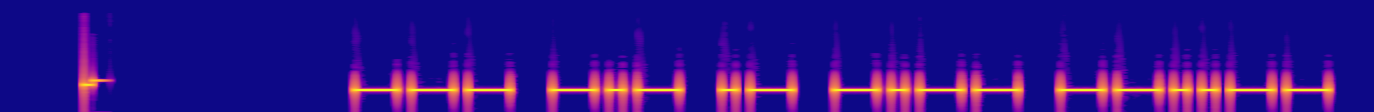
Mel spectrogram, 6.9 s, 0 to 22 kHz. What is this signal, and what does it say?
Morse code, heard as a keyed tone, about 17 wpm, 700 Hz. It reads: OKAY,
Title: A Sound Of Thunder 17wpm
